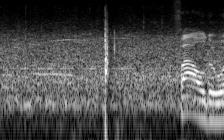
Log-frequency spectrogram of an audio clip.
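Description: A baseball smacks sharply into a catcher's mitt.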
